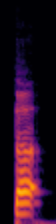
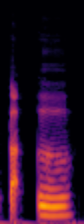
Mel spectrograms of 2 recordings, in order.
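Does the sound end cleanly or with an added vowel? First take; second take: ends cleanly; added vowel. First: The consonant is held with no vowel after it. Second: A short extra vowel follows the consonant. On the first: The speaker calls it right. "tahan suara" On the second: The speaker calls it wrong. "jangan ditawalludkan, jangan dita e"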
